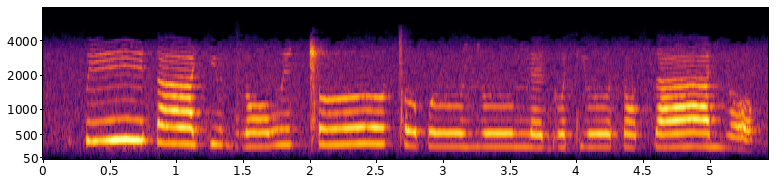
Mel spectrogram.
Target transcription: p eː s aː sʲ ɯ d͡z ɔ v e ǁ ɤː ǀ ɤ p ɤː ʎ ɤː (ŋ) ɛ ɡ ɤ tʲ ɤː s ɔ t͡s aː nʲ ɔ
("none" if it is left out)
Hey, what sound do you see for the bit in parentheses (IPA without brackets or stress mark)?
ŋ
